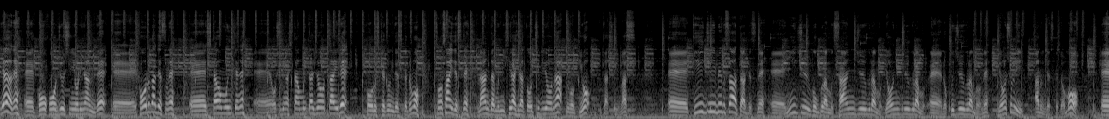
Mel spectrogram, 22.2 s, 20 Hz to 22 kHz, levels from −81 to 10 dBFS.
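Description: The audio has one overlap between stream segments at 6.77 s: a few milliseconds trimmed at a 4-second segment boundary, heard as a tiny skip, seen as a waveform jump and thin broadband spectrogram line.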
